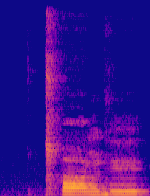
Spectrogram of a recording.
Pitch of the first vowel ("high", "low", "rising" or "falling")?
high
